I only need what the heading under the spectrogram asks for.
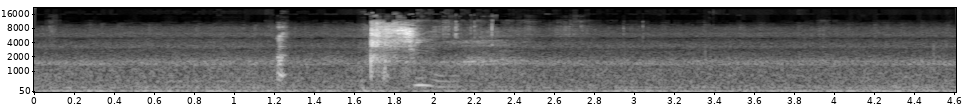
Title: Driving back home from a trip and sneezing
